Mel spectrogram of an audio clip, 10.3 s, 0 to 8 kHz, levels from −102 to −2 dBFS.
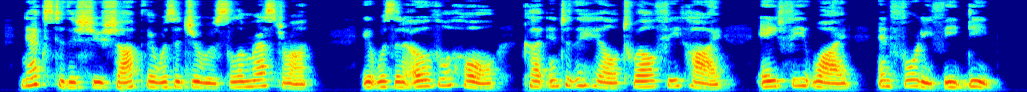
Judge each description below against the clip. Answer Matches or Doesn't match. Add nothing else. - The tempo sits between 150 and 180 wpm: Matches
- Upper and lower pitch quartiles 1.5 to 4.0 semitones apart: Doesn't match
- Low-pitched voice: Doesn't match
